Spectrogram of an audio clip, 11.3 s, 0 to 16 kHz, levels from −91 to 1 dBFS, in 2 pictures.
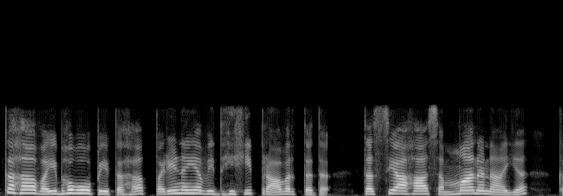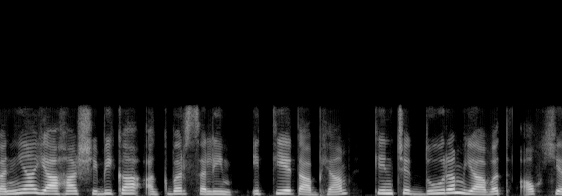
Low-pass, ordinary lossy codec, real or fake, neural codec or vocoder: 7.2 kHz; none; fake; codec, 16 kHz, 2 kbps, X-Codec, HuBERT features, trained on LibriSpeech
